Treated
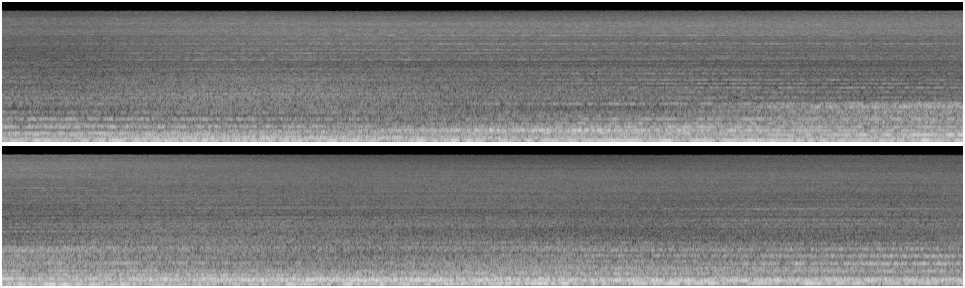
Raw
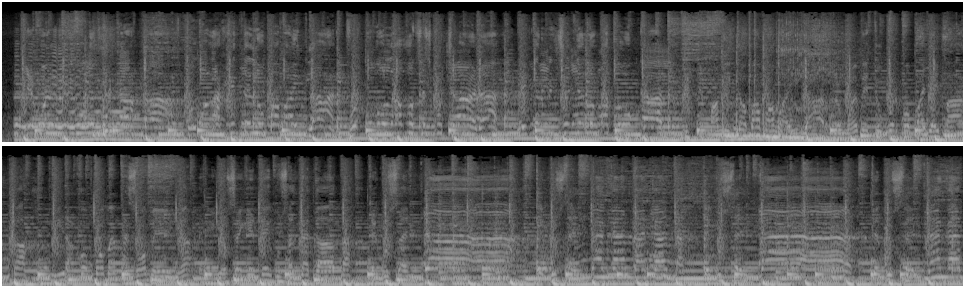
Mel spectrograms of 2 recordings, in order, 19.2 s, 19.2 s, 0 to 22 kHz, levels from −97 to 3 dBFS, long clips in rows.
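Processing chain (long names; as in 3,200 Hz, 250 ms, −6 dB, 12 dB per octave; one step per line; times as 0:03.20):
extreme stretch with random phases 23×, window 0.25 s, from 0:06.73
delay that swaps between a low-pass and a high-pass 567 ms, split 870 Hz, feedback 81%, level −5.5 dB
level +8.5 dB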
